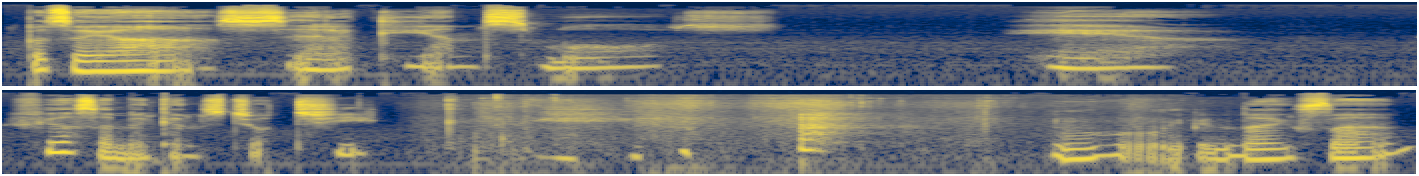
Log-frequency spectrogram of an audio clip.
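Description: A woman whispering a teasing, breathy roleplay, slipping in French endearments and soft laughs. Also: fairly high pitch. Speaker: audio roleplay performer.

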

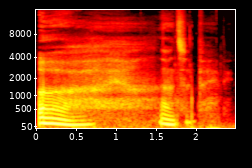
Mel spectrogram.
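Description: A man doing an intimate audio roleplay, talking in soft whispers broken by low moans and sighs, close to the microphone. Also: fairly even intonation, takes it slowly, husky, no room sound.

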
